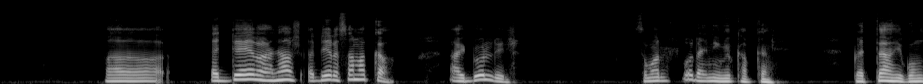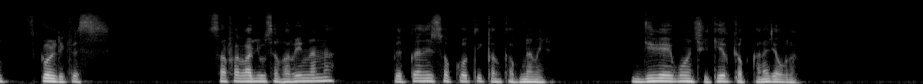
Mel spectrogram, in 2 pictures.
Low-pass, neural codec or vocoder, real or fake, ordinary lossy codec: none; codec, 24 kHz, 1 kbps, SNAC; fake; none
